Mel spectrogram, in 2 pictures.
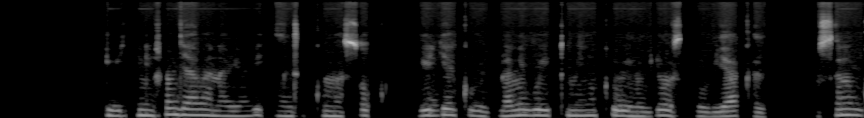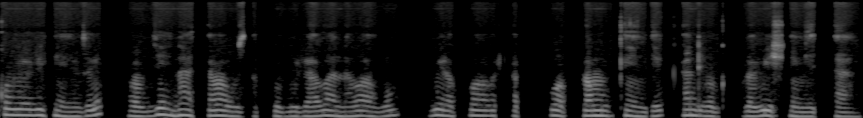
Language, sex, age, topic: Kinyarwanda, female, 25-35, education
